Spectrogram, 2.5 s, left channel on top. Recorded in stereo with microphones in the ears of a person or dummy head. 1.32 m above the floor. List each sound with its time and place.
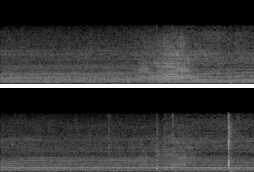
1.4 s a cat meowing: 55° left (ahead or behind), 1.6 m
